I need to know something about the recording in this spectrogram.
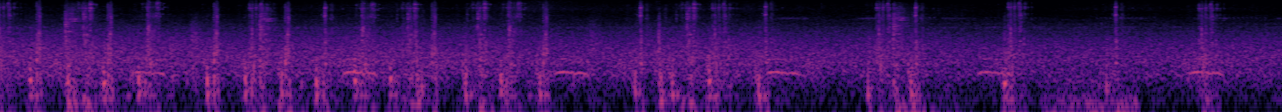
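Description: Armored footsteps thud and clink rapidly on soft ground.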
